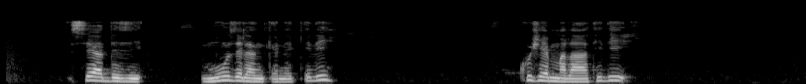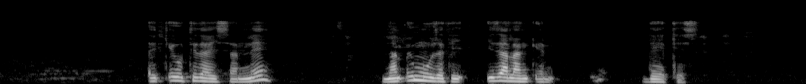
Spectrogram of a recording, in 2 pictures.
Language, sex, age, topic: Gamo, male, 25-35, agriculture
